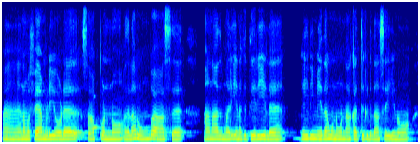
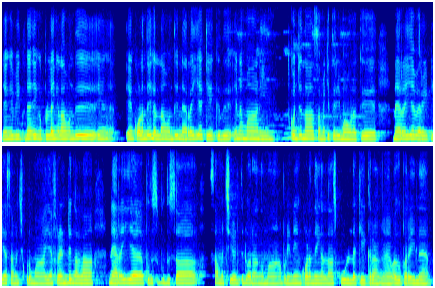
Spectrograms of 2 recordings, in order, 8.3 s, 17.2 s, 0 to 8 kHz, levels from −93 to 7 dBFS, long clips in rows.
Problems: low volume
